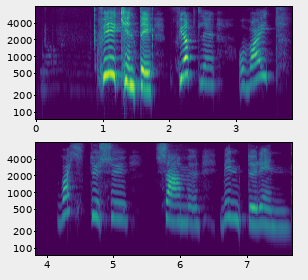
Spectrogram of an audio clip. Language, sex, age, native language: Icelandic, male, 11, Icelandic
